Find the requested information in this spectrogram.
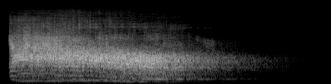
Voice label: Death, Battle, Barks, en; Warframe; Grineer Wolf Gangster

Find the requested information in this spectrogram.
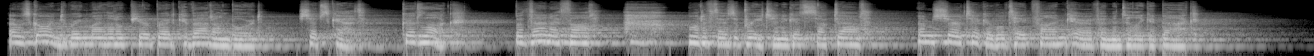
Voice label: Crew Idle, Female; Dialog; en; Warframe; Railjack Crew; New Loka

